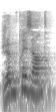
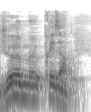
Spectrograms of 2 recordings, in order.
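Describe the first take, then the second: First: The phrase is said fast with reduced syllables. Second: The phrase is said slowly with every syllable articulated. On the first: The speaker calls it right. "Você viu como eu falei mais rápido?" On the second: The speaker calls it wrong. "Ninguém vai falar assim"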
